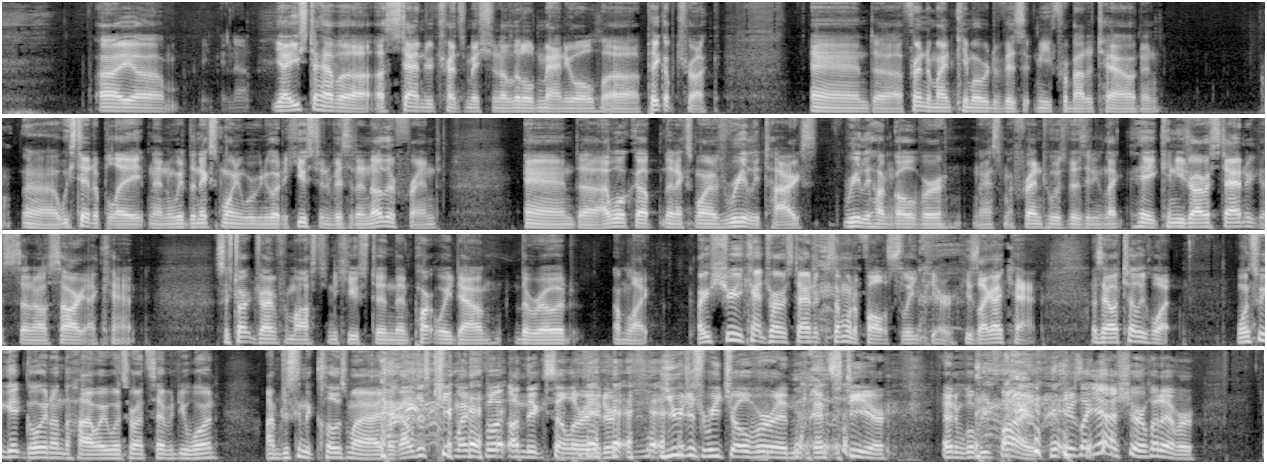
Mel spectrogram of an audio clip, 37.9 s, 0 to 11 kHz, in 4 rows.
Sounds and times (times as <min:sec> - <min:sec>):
Speech: 0:00.7 - 0:05.4, 0:06.1 - 0:08.8, 0:09.4 - 0:12.8, 0:13.4 - 0:20.0, 0:20.6 - 0:37.8.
